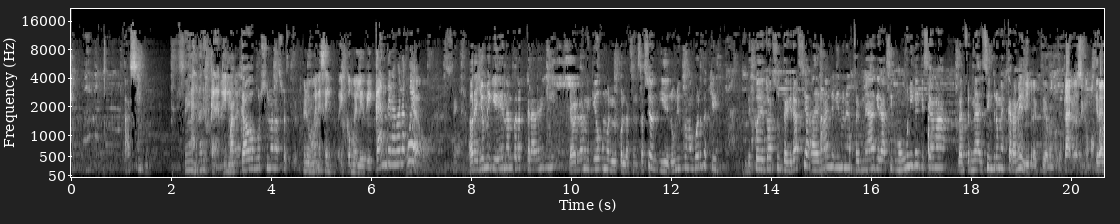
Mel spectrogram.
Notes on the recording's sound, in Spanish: Nuevamente grabado en el restaurante "De la Ostia".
